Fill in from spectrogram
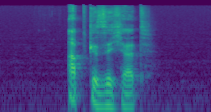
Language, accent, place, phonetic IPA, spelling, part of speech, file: German, Germany, Berlin, [ˈapɡəˌzɪçɐt], abgesichert, adjective / verb, De-abgesichert.ogg
- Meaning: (verb) past participle of absichern; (adjective) secured, protected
